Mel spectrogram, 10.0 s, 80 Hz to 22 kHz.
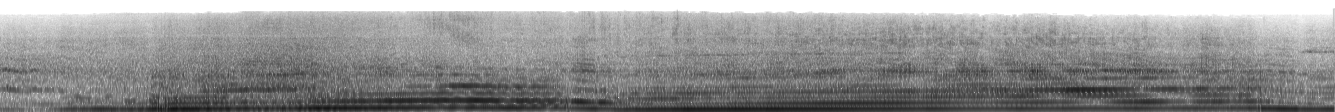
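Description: Skoda 130 rally car's rear-mounted four-cylinder engine revving hard as it drives through a bend. The pitch climbs, dips sharply about four and a half seconds in, then holds high and steady before falling off near the end.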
